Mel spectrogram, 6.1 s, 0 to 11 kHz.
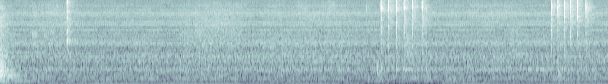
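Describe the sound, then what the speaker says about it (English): A torque wrench ratchets as it tightens diaphragm screws to 65–70 foot-pounds on an ARO PD20P-X diaphragm pump. Two short bursts of rapid metallic clicks sound fairly faint against a quiet room hum. "Using the torque wrench and a large crescent wrench, torque each diaphragm screw to 65 to 70 foot-pounds"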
